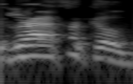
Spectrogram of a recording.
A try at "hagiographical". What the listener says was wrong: Did you put an I in there? But there's a hard G in it.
